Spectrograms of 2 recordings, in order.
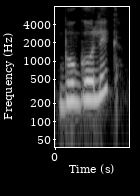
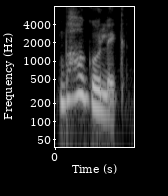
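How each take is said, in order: First: भौगोलिक as भोगोलिक, closed o, rising; wrong pronunciation. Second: Said in the usual way. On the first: Shown as a demonstration. Teacher showing a common error, भौगोलिक with ओ sound. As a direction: narrow भौ to भो in भौगोलिक. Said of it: "अशुद्ध". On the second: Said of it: "शुद्ध".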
